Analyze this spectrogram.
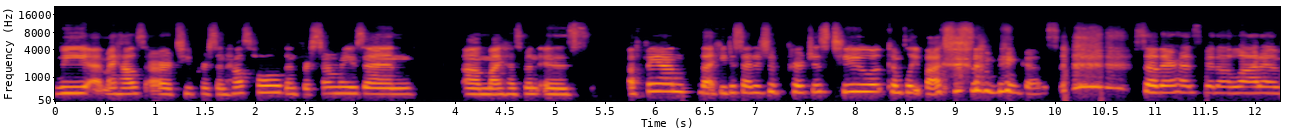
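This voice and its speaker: Against a quiet background, a woman speaks at a moderate pace in a high pitch with ordinary pitch variation. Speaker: program coordinator hosting workshop. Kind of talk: workshop presentation chat. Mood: friendly, laughing. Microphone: video call.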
